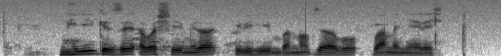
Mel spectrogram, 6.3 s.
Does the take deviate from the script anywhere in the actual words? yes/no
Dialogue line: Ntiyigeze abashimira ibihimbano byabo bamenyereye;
no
